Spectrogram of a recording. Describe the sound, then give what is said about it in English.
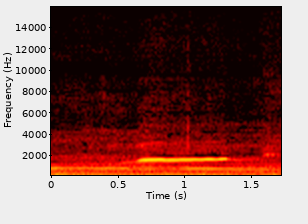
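Ichabod whistles as he approaches a fearful tree: a single steady whistled note rises clearly for under a second, held at one pitch, over a low constant hum and faint rumbling background; no one speaks. “As Ichabod approached this fearful tree, he began to whistle.”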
